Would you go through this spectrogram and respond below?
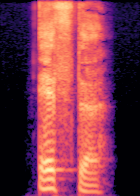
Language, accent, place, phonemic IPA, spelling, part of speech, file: German, Germany, Berlin, /ˈɛstə/, Äste, noun, De-Äste.ogg
- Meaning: plural of Ast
